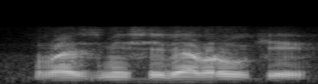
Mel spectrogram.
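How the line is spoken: Quiet reply. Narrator (Russian): так же тихо ответил Коля

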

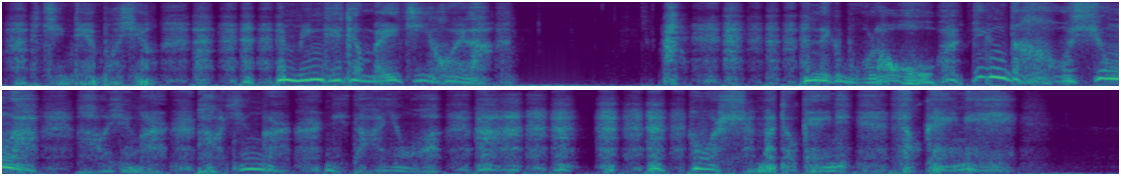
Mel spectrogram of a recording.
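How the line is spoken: Heavy breathing. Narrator (Chinese): 师传宗的喘息声更粗了

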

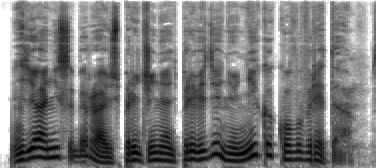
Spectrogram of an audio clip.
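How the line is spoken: Plain. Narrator (Russian): сказал он

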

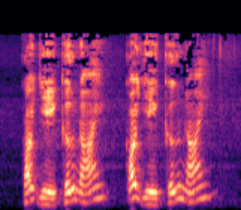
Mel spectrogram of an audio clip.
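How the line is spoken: Hurried and loud. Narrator (Vietnamese): chàng vội vã, lớn tiếng nói

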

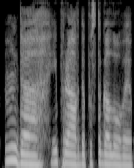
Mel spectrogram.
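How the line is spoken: Muttered under breath. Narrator (Russian): пробурчал себе под нос

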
